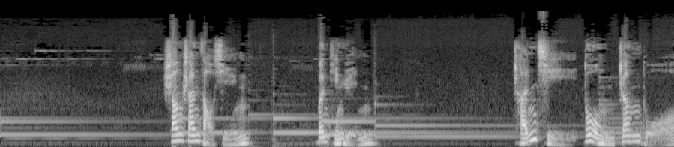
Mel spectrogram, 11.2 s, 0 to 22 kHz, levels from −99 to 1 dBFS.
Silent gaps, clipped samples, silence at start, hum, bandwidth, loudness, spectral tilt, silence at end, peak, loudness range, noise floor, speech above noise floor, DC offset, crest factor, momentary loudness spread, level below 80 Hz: none; under 0.1%; 0 s; none; 15 kHz; -16 LUFS; -4 dB/octave; 0 s; -2 dBFS; 6 LU; -44 dBFS; 27 dB; under 0.1%; 18 dB; 25 LU; -44 dBFS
